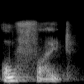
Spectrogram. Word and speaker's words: Ophite: Those 10 rings originate in Ophite diagrams. That's spelled O-P-H-I-T-E.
